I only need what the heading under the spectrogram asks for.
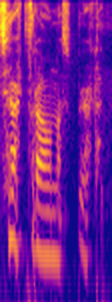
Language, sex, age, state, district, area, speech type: Kashmiri, male, 18-30, Jammu and Kashmir, Shopian, rural, spontaneous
